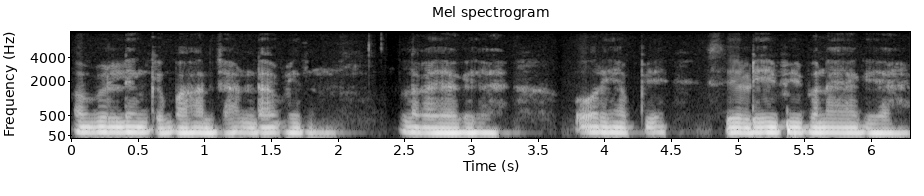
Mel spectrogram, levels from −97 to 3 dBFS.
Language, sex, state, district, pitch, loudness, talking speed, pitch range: Hindi, male, Jharkhand, Palamu, 105 Hz, -15 LUFS, 150 wpm, 100-105 Hz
